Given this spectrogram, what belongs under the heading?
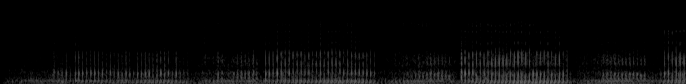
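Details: A cat snoring: rhythmic, low, rattling breaths in a steady cycle.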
